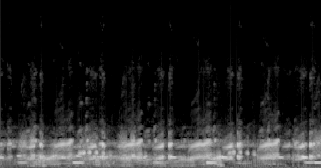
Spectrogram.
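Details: Frogs croaking together in a dense chorus, pulsed rasping notes layered with short whistled tones, overlapping calls rising and falling in bursts roughly every second.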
